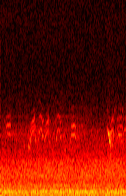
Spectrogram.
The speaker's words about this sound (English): Bunch of house finches.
